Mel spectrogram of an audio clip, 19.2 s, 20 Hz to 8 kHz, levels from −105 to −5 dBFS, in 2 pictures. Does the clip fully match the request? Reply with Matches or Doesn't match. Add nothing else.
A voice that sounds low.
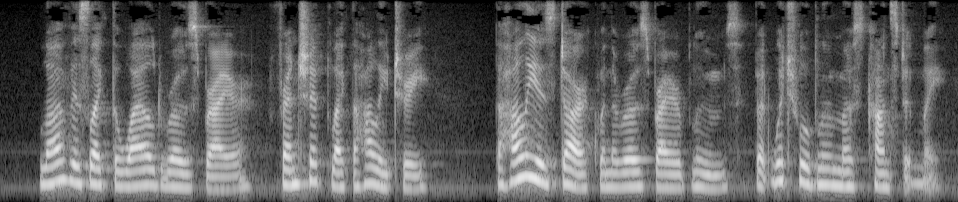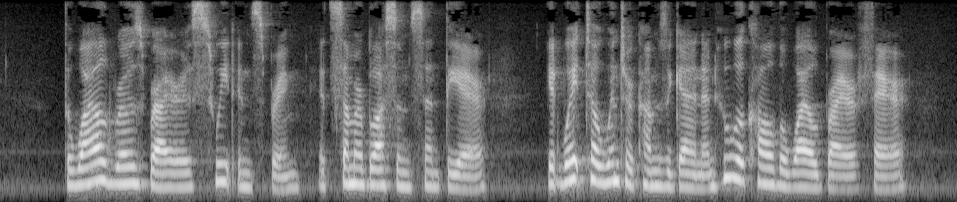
Doesn't match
